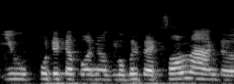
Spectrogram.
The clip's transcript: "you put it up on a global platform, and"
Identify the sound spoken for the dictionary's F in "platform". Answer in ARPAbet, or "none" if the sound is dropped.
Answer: F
